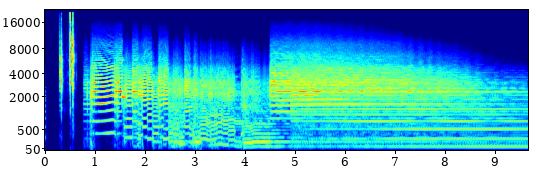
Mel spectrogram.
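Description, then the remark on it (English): Electric guitar through a Fairfield Circuitry Shallow Water modulation pedal: two quick plucks, then a run of notes with a warbling, wavering pitch, ending on a loud sustained chord that rings out and slowly fades. No voices. “I got that specifically to add all this character to the guitar sound.”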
